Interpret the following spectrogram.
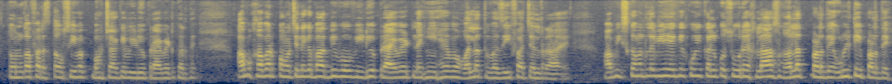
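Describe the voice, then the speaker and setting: A man's voice: high-pitched, darkish tone. A man speaking a long rebuttal monologue as a religious online commentator, addressing his opponent directly and repeating his points as he argues. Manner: explains at length with repeated points.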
